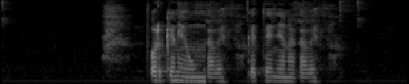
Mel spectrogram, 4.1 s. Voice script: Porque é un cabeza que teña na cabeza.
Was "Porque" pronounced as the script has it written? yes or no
yes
